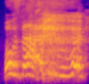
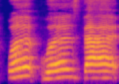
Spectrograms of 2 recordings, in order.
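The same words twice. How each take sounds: First: It is said startled, with a sharp gasp. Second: It is said plainly, without any gasp.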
